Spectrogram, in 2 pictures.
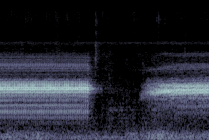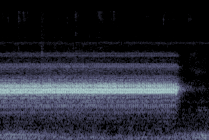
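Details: Chorus of frogs at Lake Houston ahead of a thunderstorm, a continuous buzzing trill that cuts out for under a second, resumes for several seconds, then stops abruptly near the end.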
